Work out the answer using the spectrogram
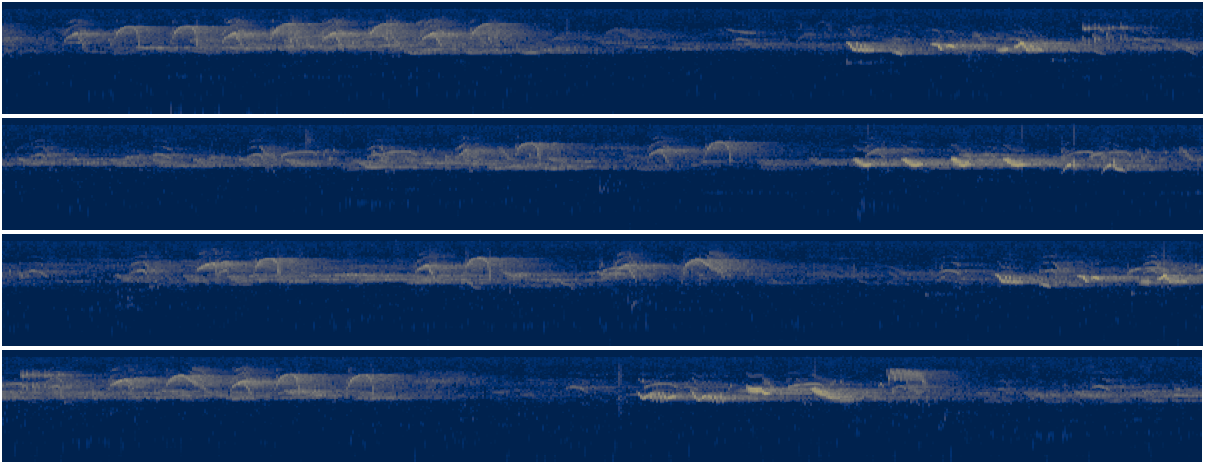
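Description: Birds chirping in quick runs of high notes, with louder bursts of rapid trills every several seconds.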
